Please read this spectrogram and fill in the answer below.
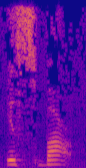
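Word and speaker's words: isba (إصبع): So asabir, it is the plural of the word isba or usbur, or there are many other pronunciations as well. And isba is finger. Alif, sad, ba, ayn. With a kasra under the alif. Isba.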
